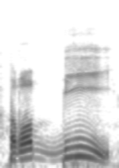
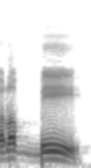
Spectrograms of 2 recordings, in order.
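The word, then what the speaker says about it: رَبِّ: Nah, berarti kita lafalkan Robbi, Robbi. Jangan sampai Robbi, B, B, B. Rendahkan rahang bawah, angkat tengah lidah, sempurna harokat kasrohnya, bunyi vokal i-nya.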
